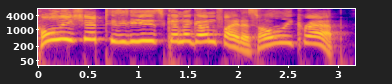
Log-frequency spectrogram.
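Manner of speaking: very high, loud at first; mock panicked astonishment. Onlookers realizing he will gunfight, high mock panic. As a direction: squeal it in hammed-up alarm. Voices startled onlookers at the shot.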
